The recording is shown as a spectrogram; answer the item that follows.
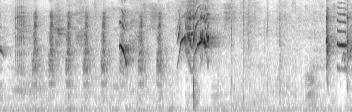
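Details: Javan myna song used to rouse other mynas: a string of quick scratchy chattering notes, a burst of loud harsh squawking, then a short high whistle.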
